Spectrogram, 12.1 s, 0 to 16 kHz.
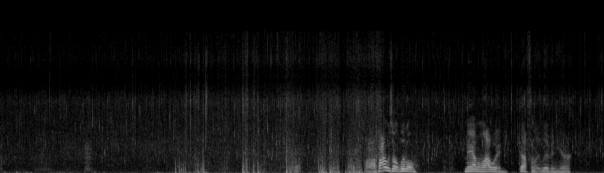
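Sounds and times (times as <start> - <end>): stream trickling under ice: 0.0 - 12.0
footsteps in snow: 3.5 - 4.2, 4.8 - 7.5.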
